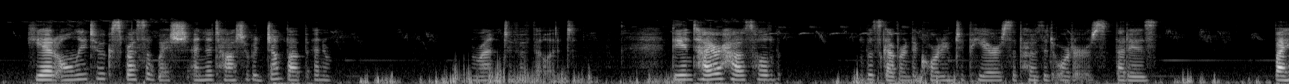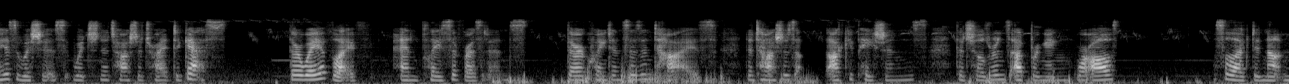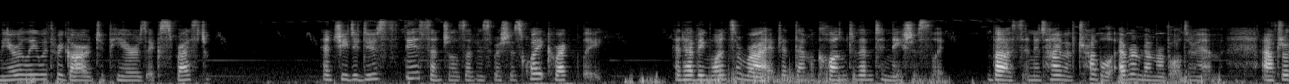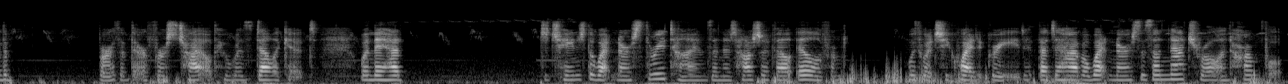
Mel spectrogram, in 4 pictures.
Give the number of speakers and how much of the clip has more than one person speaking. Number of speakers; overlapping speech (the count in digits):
1, no overlap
